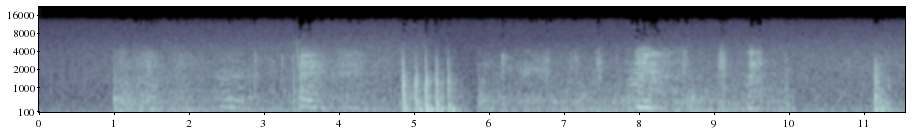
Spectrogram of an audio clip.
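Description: A woman speaks with agitation.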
